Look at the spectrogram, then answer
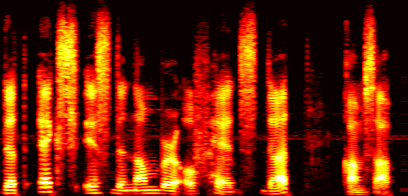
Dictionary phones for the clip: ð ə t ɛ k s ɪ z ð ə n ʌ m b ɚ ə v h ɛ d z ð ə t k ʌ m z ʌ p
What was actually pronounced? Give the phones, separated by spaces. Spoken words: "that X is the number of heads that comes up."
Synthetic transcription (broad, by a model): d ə t ɛ k s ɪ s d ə n ʌ m b ɚ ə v h ɛ d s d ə t k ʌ m s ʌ p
